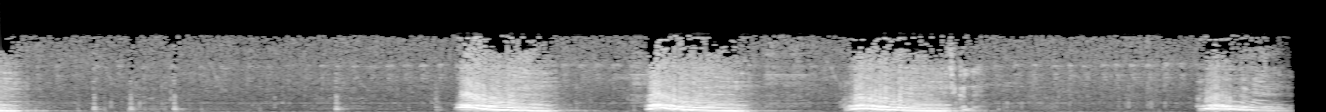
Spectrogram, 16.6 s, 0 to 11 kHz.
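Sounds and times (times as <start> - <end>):
tiger roaring: 0.0 - 0.7, 5.7 - 7.4, 8.0 - 9.8, 10.5 - 12.1, 15.0 - 16.2.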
